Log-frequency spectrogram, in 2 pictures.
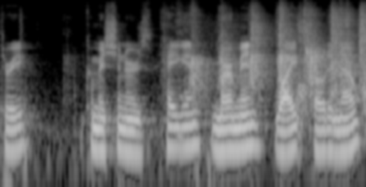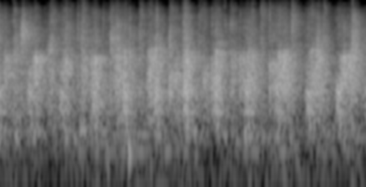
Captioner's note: applause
